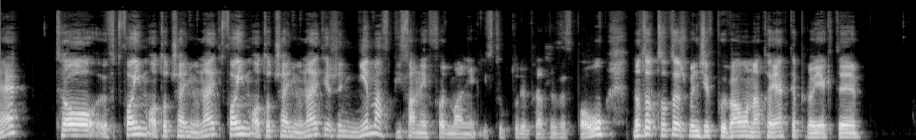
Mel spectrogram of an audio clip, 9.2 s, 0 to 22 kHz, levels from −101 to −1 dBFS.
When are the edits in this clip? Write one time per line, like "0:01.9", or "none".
0:02.2
0:04.8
